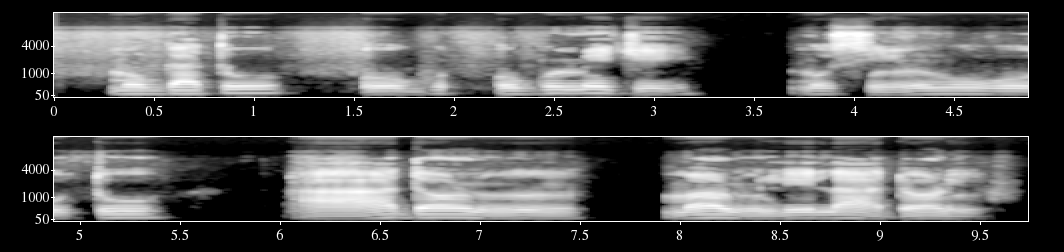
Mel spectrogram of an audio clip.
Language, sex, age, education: Yoruba, male, 30-45, tertiary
